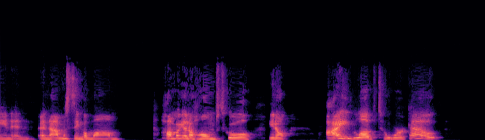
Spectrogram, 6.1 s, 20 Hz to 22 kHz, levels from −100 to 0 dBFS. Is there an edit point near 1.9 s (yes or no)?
yes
